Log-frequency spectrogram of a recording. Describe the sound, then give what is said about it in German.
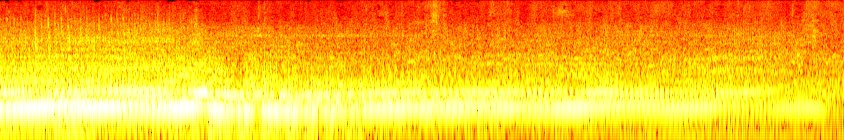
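A motorcycle engine drones loudly, its pitch rising and shifting as it passes through a crowded old medina, with a dense wash of street noise underneath and no clear talking. “Aufpassen, da kommt ein Motorrad.”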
